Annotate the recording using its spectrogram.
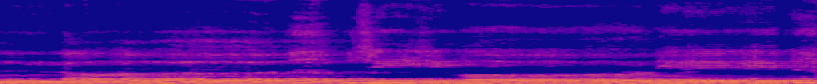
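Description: A young man's unaccompanied voice chanting an Islamic devotional recitation, in long held notes that slide between pitches.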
